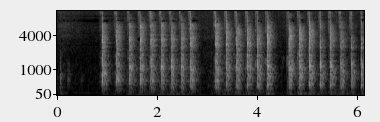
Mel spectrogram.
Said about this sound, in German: Ende und Anfang eben knapp abschneiden. So, und dann einfach in die Zwiebeln rein.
